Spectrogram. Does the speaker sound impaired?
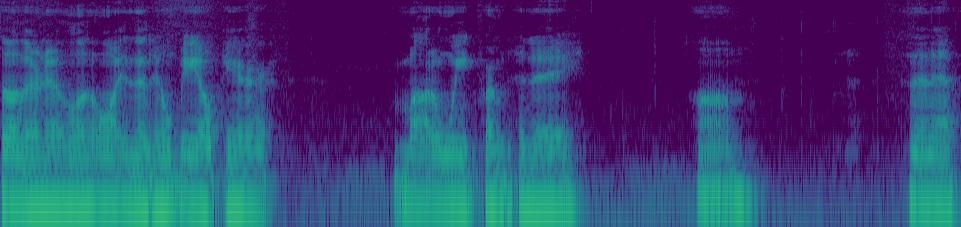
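Yes: ALS; terminal, crippling disease; doctors estimate less than 12 months to live, declining tracheotomy, may soon need full-time breathing support; some speaking ability already lost.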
